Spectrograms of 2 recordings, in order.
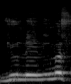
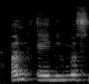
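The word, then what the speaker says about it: unanimous: ए यूनेनिमस decision, यूनेनिमस means होता है पक्षपात रहित, इसका प्रोनाउंसिएशन जो है अनएनिमस नहीं होता है, यूनेनिमस होता है, तो या से शुरू होती है इसकी आवाज।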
